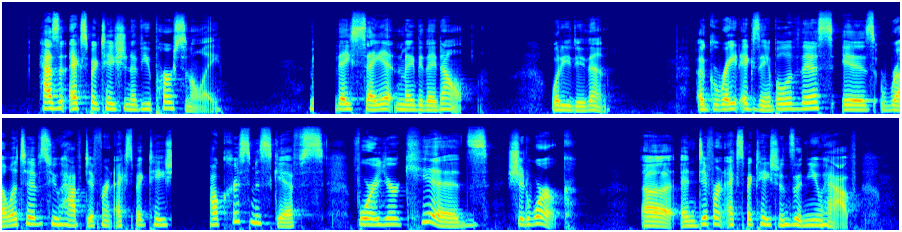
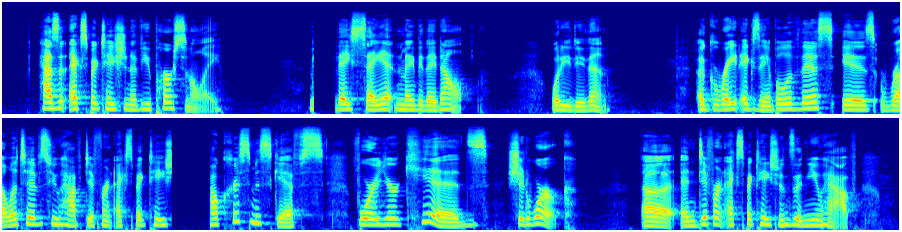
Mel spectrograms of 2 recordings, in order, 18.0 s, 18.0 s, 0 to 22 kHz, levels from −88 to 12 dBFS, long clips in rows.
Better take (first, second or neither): neither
